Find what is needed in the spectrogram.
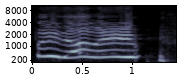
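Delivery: very high, drawn-out fake crying plea; hammed-up wail, begging them to stay; mock tearful begging. Mock begging of departing teammates.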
